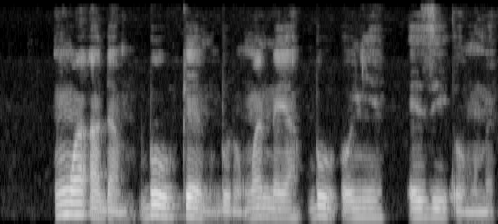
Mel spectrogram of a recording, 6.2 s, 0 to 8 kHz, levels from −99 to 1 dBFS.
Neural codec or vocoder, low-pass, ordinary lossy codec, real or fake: none; 7.2 kHz; none; real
